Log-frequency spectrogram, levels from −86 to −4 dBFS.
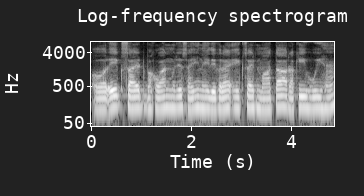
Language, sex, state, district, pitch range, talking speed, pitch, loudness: Hindi, male, Bihar, Katihar, 125-130 Hz, 195 wpm, 130 Hz, -16 LUFS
